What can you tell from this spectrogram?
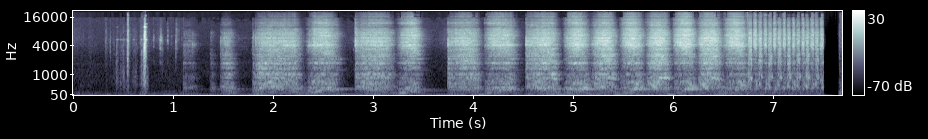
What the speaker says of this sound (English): we'll work now on getting the actual blade bevel, and I think that's probably a case of filing again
